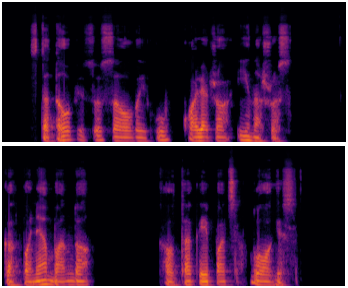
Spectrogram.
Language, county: Lithuanian, Kaunas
